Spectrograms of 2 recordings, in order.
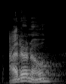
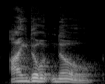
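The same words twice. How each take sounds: First: It is said in a relaxed, casual way. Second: It is said in a deliberate, literal way. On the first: The speaker is thinking before answering. "Very casual" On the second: The speaker really does not know the answer. "instead of saying"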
